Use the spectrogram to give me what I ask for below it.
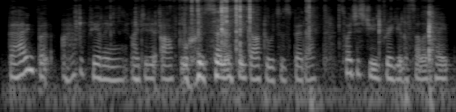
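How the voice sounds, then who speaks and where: An Australian woman with a slightly croaky voice, talking through a papercraft tutorial while she folds and trims, chatty and thinking aloud. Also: medium pitch, background noise. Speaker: papercraft demonstrator. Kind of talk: craft tutorial narration.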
